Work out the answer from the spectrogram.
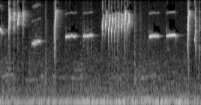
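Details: Lively common iora song used as a lure for ninja sunbirds. Sharp high chips and clear thin whistles alternate with a fast, even run of about ten shooting notes, over a low background hum.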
